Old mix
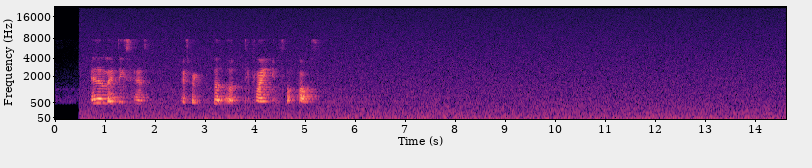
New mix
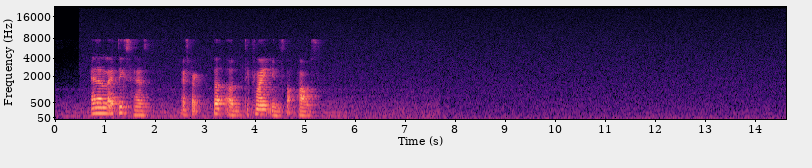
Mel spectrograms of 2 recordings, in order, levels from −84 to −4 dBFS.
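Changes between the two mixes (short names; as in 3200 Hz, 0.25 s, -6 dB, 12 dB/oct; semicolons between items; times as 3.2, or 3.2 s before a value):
speech: remove brick-wall FIR high-pass 490 Hz; background -6.5 dB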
